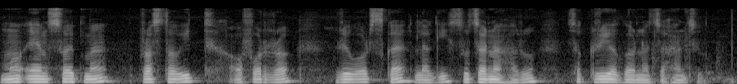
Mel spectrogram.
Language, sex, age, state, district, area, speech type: Nepali, male, 45-60, West Bengal, Kalimpong, rural, read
